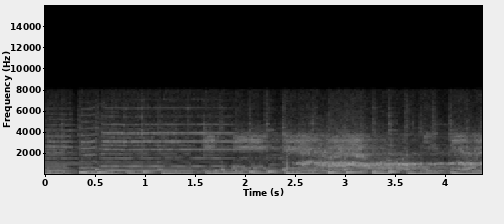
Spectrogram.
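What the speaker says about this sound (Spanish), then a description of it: "se oye como una chilladita del carro cuando está como llegando, frenando" A car's tires squeal as it arrives and brakes, a sustained shrill skid rising over a steady musical background with rhythmic low notes, loud and close.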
